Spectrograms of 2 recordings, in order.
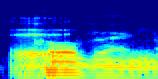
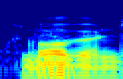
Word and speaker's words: Cockburn: Patrick Cockburn de bundan bahsediyor bugün. – Cockburn okunuyor. – Cockburn doğru. Hı. Özür dilerim.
